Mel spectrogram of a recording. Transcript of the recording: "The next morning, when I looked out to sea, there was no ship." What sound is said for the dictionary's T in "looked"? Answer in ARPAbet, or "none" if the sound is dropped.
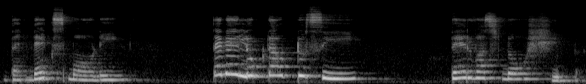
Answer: T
